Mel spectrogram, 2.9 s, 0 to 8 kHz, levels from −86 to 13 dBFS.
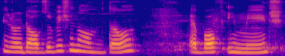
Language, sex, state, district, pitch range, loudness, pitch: English, female, Assam, Kamrup Metropolitan, 225-255 Hz, -18 LUFS, 230 Hz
